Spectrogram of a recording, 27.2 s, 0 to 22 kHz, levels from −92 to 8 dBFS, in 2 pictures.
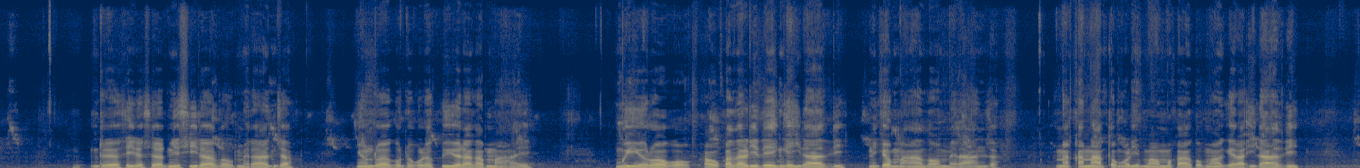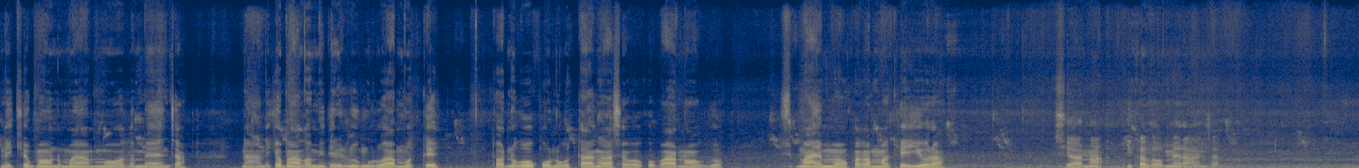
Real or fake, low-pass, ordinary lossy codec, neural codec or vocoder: fake; none; none; vocoder, 44.1 kHz, 128 mel bands, Pupu-Vocoder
